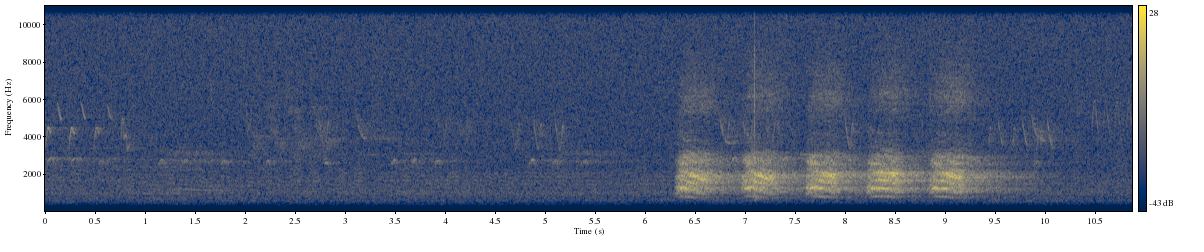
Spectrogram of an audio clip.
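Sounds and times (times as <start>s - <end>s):
carrion crow Corvus corone cawing: 6.3s - 9.8s.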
